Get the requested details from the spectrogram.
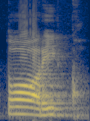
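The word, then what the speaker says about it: طريق: তত আরেকটা হচ্ছে তত তটা আমরা জানি যেটা পুর হয় অর্থাৎ এটা হচ্ছে মোটা গম্ভীর আর তাটা হয় হালকা এটা হচ্ছে বারিক বা পাতলা উচ্চারণ তোদই দুইটা দুইটার সাথে আলিফ টান যোগ করা আছে তহলে তরিক ক আরেকটা হচ্ছে কফ কফের মধ্যে কলকলা আর এটা হচ্ছে কাফ কাফেরের মধ্যে কলকলা নেই এই জিনিসটা আমাদের খেয়াল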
